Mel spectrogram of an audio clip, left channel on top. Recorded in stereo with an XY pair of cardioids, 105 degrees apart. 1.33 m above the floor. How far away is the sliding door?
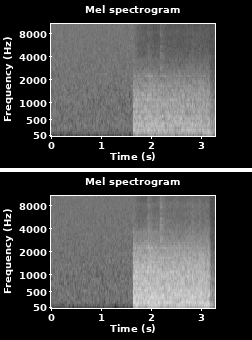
About 0.8 m.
